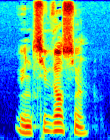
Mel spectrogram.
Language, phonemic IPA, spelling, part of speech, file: French, /syb.vɑ̃.sjɔ̃/, subvention, noun, Fr-subvention.ogg
- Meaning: 1. subsidy 2. grant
